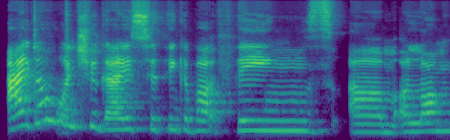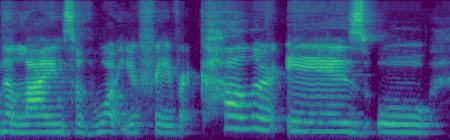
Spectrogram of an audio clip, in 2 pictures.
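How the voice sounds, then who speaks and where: A woman's voice: on the high side, animated, a little slow, bright, forceful tone. A woman from South Africa giving an upbeat, encouraging lesson to students on personal branding, with emphatic exclamations. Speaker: presenter. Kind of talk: instructional talk to students.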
